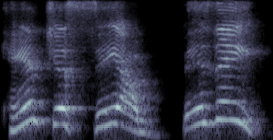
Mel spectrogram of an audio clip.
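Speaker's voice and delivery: put-on high, loud annoyed boy; fed-up snap at mother; disgusted. A narrator's reading. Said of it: "replied Avery in disgust".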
